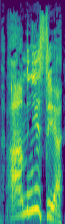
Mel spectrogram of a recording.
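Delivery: high, drawn-out cry; pleading high-pitched outcry. Acted. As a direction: yell it high, stretching the word. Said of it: "закричал предатель".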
